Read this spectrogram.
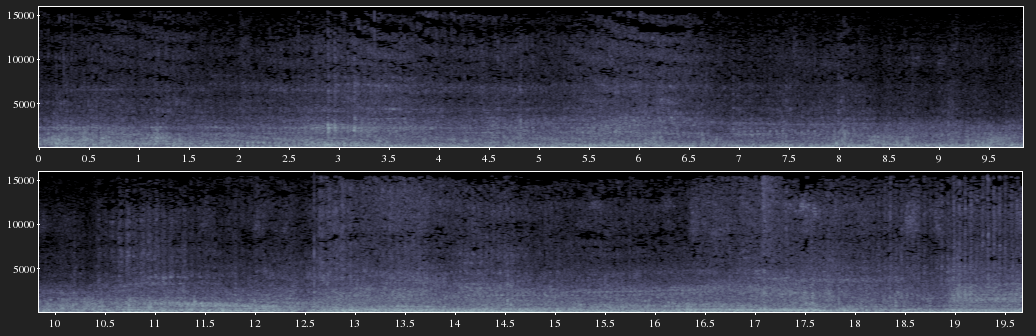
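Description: Traffic drives past on a road outdoors.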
